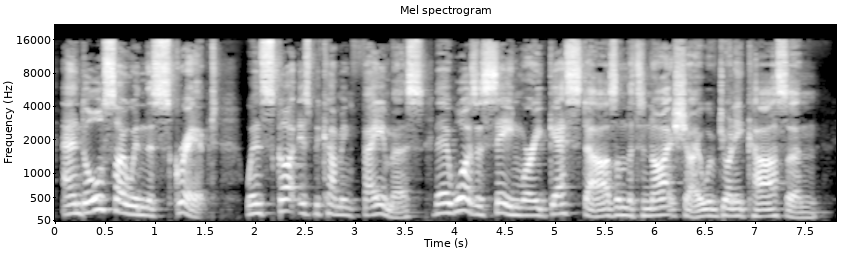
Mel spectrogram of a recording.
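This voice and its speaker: A middle-aged man narrates scripted movie trivia as a video host. He drops in casual, slangy asides, and music plays behind his voice. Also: a little high.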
